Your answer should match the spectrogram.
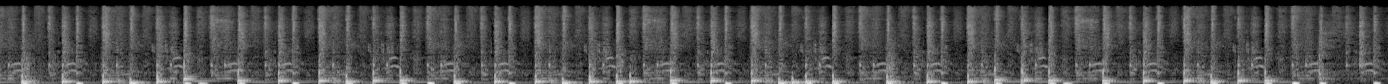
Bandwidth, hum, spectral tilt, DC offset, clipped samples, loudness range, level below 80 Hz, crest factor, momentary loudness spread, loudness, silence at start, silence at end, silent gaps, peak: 16.5 kHz; none; -4 dB/octave; 0.2%; under 0.1%; 1 LU; -22 dBFS; 18 dB; 3 LU; -19 LUFS; 0 s; 0 s; none; 0 dBFS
